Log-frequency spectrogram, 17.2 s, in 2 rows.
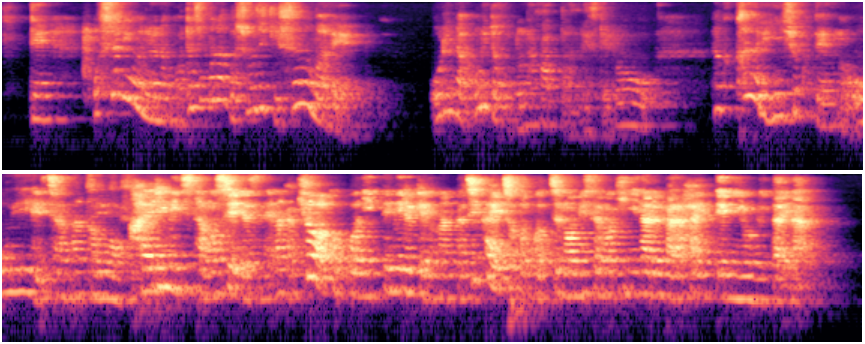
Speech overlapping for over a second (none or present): present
